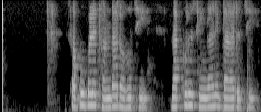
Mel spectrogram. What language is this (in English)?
Odia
